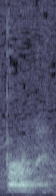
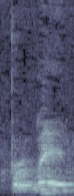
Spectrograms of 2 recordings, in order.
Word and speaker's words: Berlin: name of the town Berlin um which is different than Berlin which you would think phonetically the way that it's spelled and named after the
